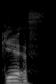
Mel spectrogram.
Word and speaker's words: GIF: arguing today it's G GIF it's spelled with a G you pronounce it with a hard g wow we're using hard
